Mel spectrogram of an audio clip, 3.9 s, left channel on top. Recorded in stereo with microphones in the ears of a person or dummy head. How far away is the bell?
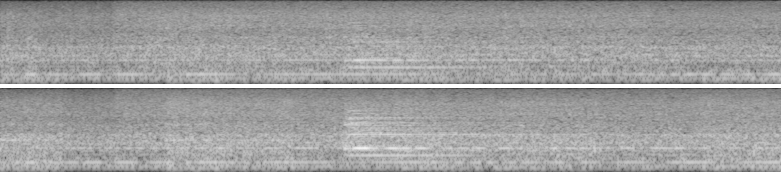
About 2 m.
